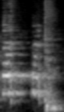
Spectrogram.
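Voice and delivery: short high laugh; quick, high-pitched laugh of disbelief; incredulous laugh. Real, not acted. Laughs at what she read.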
